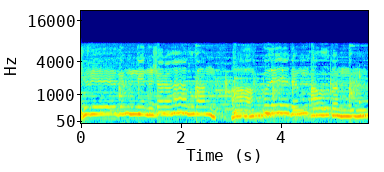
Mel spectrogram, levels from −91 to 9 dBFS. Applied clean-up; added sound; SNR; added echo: none; none; none; none.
